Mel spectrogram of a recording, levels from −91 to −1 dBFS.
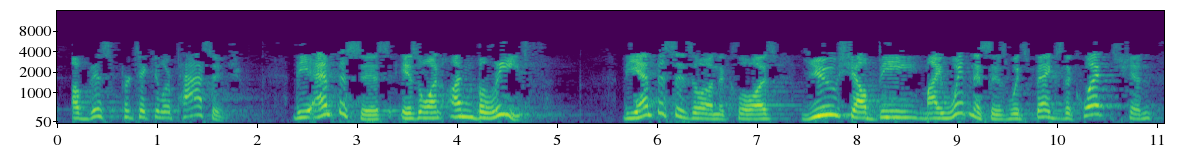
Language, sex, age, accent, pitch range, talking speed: English, male, 40-59, American, 160-230 Hz, 125 wpm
